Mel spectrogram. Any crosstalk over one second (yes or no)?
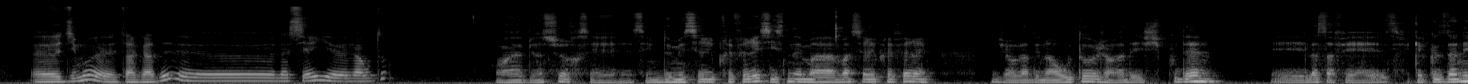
no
